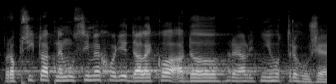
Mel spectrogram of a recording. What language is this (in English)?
Czech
